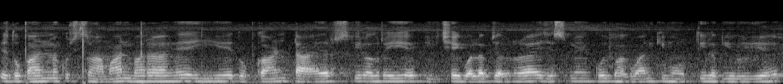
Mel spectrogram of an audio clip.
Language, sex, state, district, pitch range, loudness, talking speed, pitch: Hindi, male, Uttar Pradesh, Jalaun, 130-140 Hz, -19 LUFS, 215 wpm, 135 Hz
